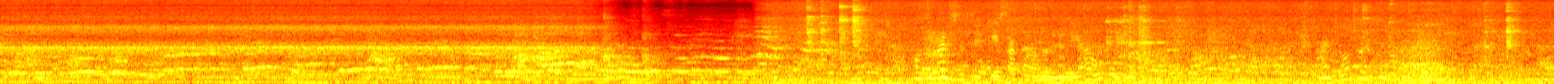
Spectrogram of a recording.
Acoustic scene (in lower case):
cafe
